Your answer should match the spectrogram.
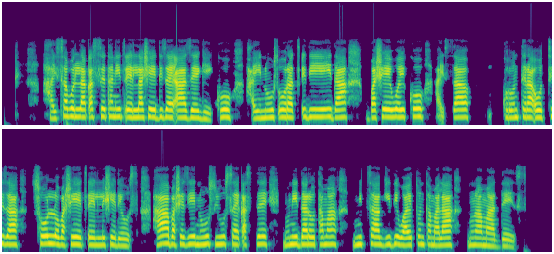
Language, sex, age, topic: Gamo, male, 18-24, government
